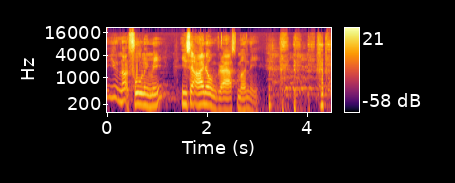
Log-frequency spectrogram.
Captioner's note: audience laughs, laughs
